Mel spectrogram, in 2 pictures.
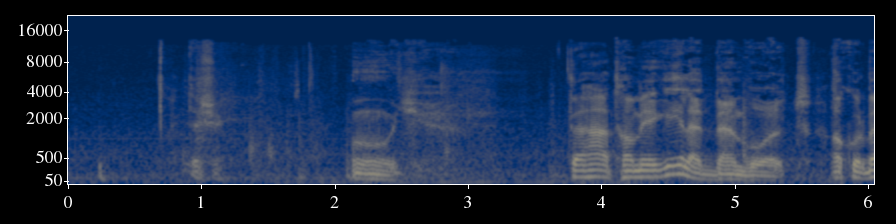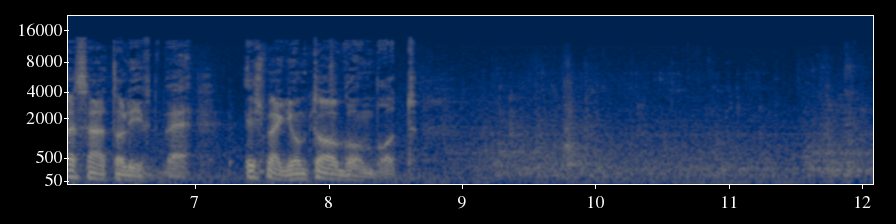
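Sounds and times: elevator doors sliding shut: 0:07.4 - 0:12.0.

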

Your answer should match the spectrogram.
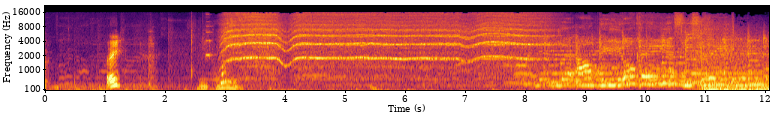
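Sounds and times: music: 0:00.0 - 0:03.8, 0:07.7 - 0:12.0
toy drone propellers whining: 0:02.7 - 0:08.7.

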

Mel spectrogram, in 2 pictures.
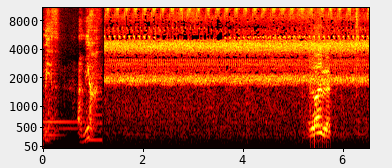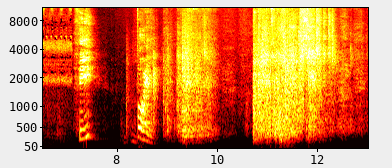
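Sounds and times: cricket chirp ringtone: 0:01.2 - 0:07.1.

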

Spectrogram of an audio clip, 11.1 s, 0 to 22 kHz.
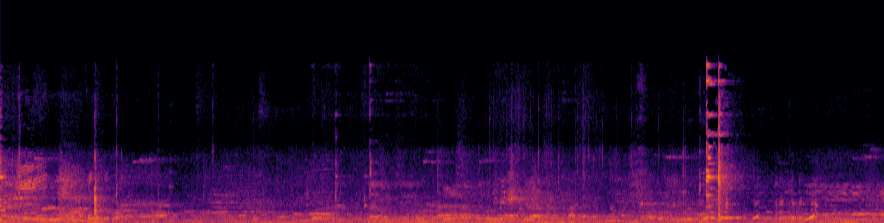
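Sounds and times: murmur of voices: 0:00.0 - 0:11.0
metal scoop clinking on glass jar: 0:08.7 - 0:09.3.

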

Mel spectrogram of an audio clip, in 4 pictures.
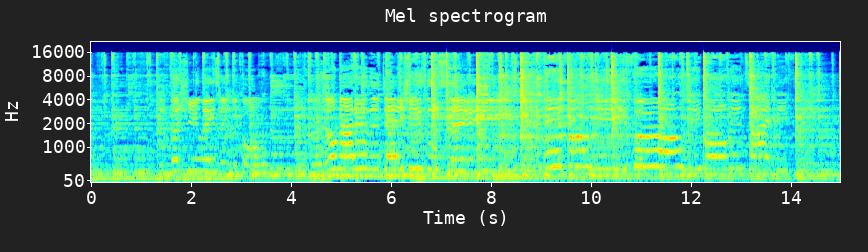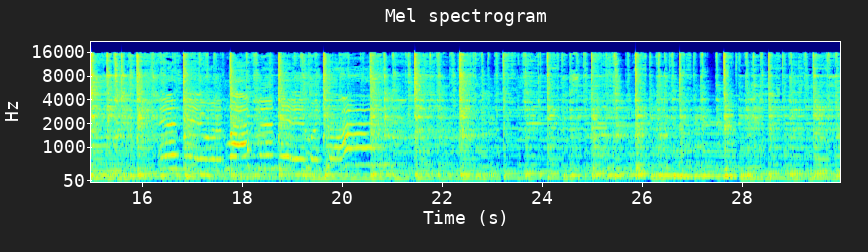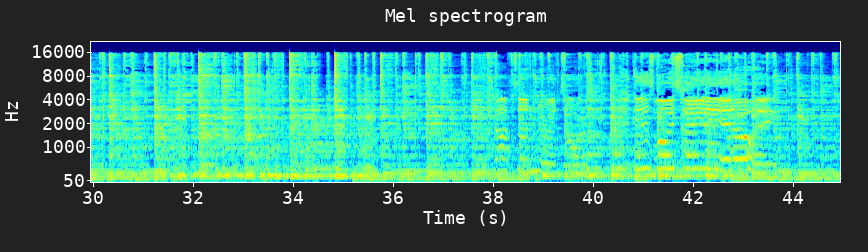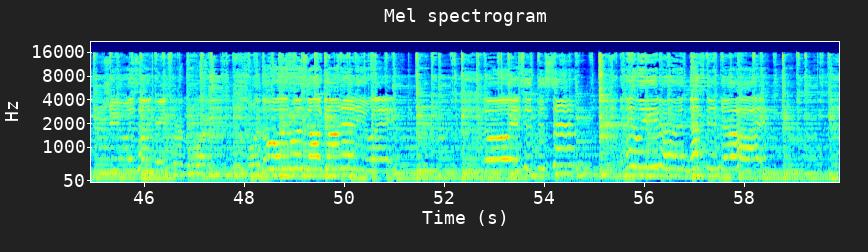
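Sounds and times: person singing: 0:00.0 - 0:22.1, 0:37.6 - 0:59.9
acoustic guitar playing: 0:00.0 - 0:59.9.

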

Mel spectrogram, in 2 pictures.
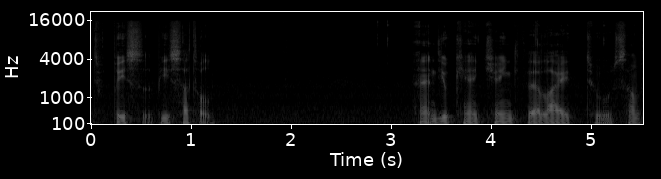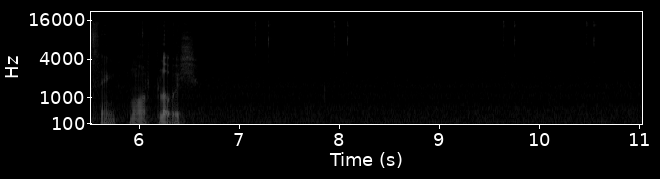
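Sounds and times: faint steady hum: 0:00.0 - 0:11.0
computer mouse clicks: 0:02.8 - 0:03.1, 0:07.1 - 0:08.2, 0:09.6 - 0:10.7.

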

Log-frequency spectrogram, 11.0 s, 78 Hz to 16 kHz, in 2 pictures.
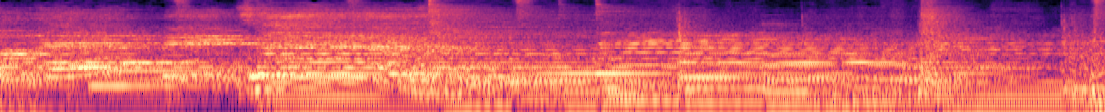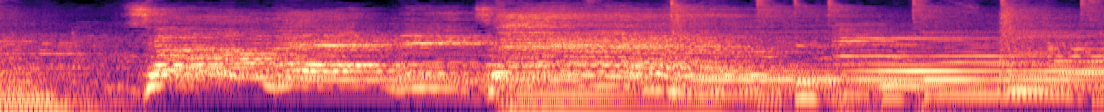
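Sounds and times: people singing together: 0:00.0 - 0:03.4, 0:06.1 - 0:10.4
bass guitar: 0:00.0 - 0:06.6, 0:07.9 - 0:11.0
electric guitars: 0:00.0 - 0:06.7, 0:08.0 - 0:11.0
drums: 0:00.0 - 0:11.0.

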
